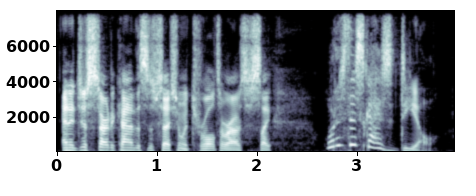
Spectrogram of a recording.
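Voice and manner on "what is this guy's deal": baffled. Retold or imitated. Baffled by Travolta.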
